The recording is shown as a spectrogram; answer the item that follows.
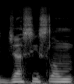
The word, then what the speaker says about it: Jussie: I feel sorry for because now they on Instagram talking about she's Jolat Smollett. – She's Jussie Smollett.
